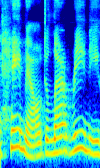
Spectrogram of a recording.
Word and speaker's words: Hameau de la Reine: The Hameau de la Reine French pronunciation, Hameau at la Reine, the Queen's Hamlet,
